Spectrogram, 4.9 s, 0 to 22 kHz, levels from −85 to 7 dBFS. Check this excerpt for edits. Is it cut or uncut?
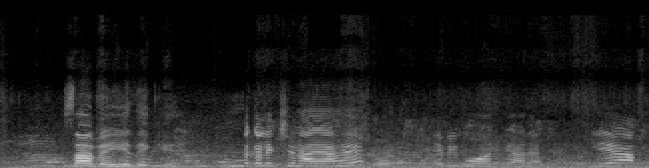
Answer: cut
